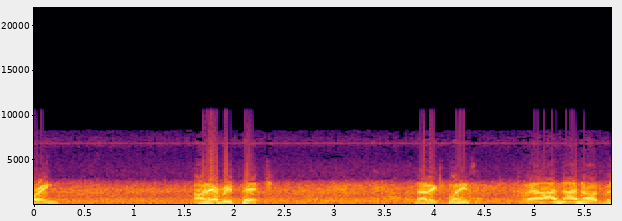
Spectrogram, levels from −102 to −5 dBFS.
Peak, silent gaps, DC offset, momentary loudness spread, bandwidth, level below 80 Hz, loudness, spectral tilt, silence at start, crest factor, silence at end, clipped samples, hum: 0 dBFS; none; 0.5%; 16 LU; 9 kHz; -44 dBFS; -12 LUFS; -8 dB/octave; 0 s; 12 dB; 0 s; 0.3%; none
